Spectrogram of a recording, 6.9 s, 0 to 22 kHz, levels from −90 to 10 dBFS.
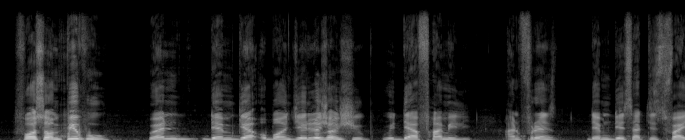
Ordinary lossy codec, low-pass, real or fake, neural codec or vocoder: none; 19.8 kHz; real; none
